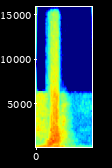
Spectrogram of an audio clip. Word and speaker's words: voix: la console miettes x mais ça ne se prononcent pas des voix tandis qu'une voix des voix c'est variable n'est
